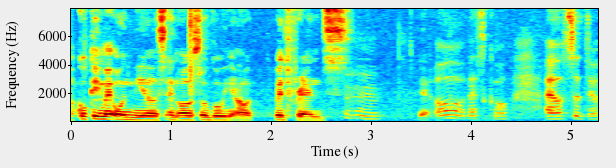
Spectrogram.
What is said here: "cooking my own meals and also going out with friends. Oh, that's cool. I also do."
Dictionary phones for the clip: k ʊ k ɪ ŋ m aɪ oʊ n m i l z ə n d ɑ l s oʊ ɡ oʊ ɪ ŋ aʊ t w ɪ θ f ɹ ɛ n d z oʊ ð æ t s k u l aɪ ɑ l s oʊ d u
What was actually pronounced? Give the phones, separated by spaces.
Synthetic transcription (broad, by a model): k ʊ k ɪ ŋ m aɪ oʊ n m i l s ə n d ɑ l s oʊ ɡ oʊ ɪ ŋ aʊ t w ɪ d f ɹ ɛ n d s oʊ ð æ t s k u l aɪ ɑ l s oʊ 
